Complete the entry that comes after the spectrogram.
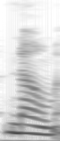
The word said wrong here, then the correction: Noom: I probably say it wrong. Noom.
